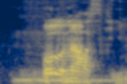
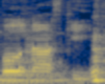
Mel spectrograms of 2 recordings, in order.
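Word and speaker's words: Volkanovski: And it would be him fighting Volachansky. I think it's Volachansky is how you pronounce it. That may be my bad. Or Khabib. One of those two men. Volanovski, my bad. Volanovski or Khabib.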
